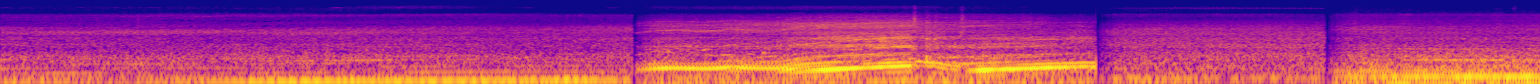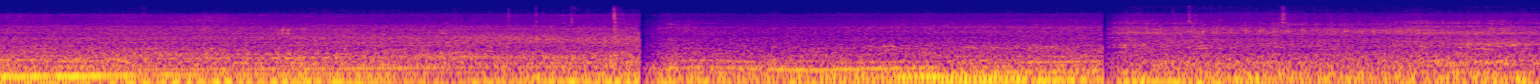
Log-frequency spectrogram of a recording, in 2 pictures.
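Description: Road traffic on a city street, a steady rumble of passing cars, with people's voices at times. The sound changes abruptly several times where short clips are cut together, and there is a louder passage about six seconds in, lasting roughly five seconds, with tones gliding up and down.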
